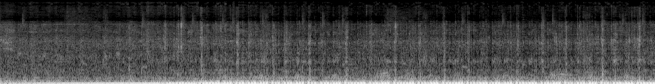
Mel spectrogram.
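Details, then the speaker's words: VAZ 21099 engine at idle, head previously repaired with valve seats replaced 20,000–25,000 ago: deep lumpy idle with uneven beat around two per second and shaky rhythm; fourth cylinder lost compression and misfires, not overheating; head to be removed. "чуємо двигун наш троїть Ось так Він працює чує Да вона не кипить все чудово просто"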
